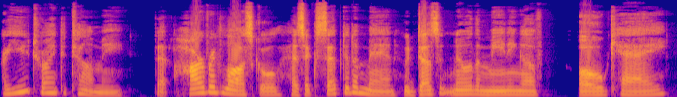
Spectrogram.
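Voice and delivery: Jenny needling him with a smirk; teasing Jenny. Acted.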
